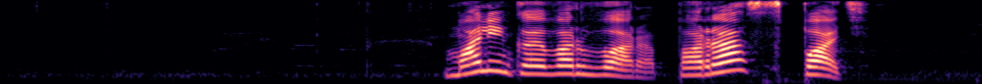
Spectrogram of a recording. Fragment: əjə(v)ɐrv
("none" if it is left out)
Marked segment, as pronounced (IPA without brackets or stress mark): v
